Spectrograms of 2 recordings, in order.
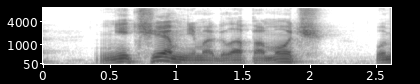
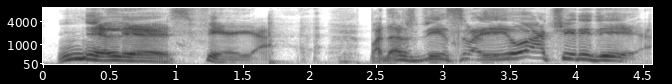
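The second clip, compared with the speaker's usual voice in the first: loud opening, rising into a menacing cry; angry threat; 6 semitones higher, 4 dB louder, slower than usual. A narrator's reading. Heir threatening the fallen fairy, angry. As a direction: warn her off nastily. Villain snarls at girl he struck.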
